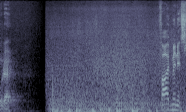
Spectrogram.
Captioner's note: boat engine revving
